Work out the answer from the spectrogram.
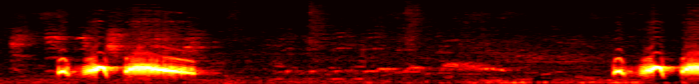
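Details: Spotted dove singing, a recording meant as a lure to get other spotted doves singing: a short husky coo phrase with two quick notes leading into a long drawn-out coo, repeated about four seconds later, with quiet pauses between.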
